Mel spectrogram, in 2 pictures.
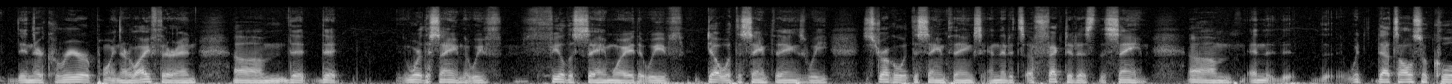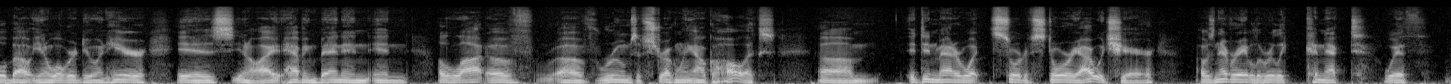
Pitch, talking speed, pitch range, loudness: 95 Hz, 190 wpm, 90-105 Hz, -17 LUFS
